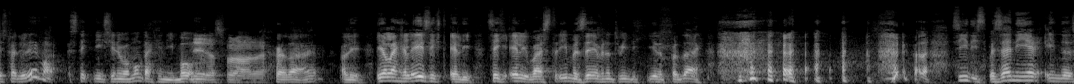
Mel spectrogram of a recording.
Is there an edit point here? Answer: yes; 2 cuts; at 3.7 s, 9.8 s

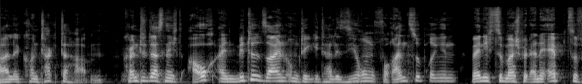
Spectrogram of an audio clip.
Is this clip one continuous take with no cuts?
yes; 0 cuts

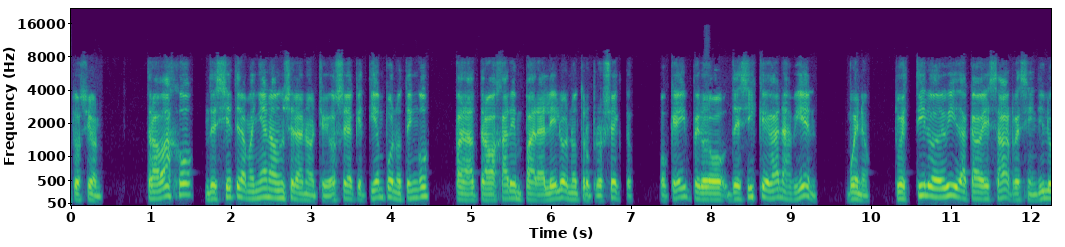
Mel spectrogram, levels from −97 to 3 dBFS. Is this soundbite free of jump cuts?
yes; 0 cuts

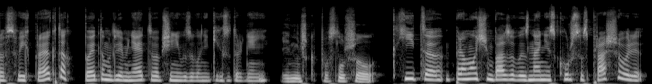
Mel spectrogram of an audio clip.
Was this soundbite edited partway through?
yes; 2 cuts; at 2.7 s, 3.8 s

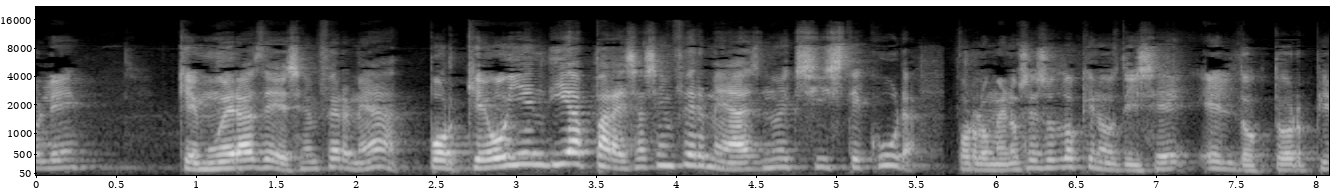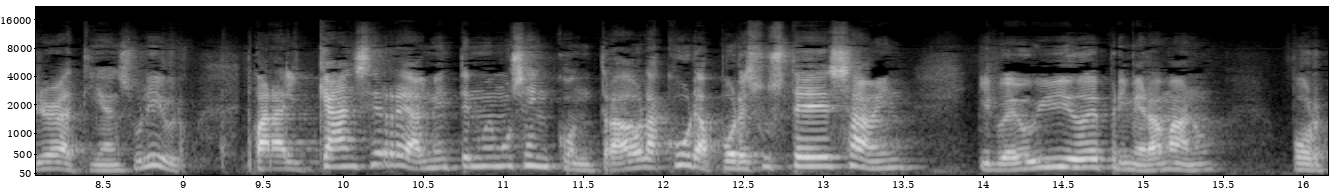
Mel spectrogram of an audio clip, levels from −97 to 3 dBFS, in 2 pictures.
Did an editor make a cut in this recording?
yes; 2 cuts; at 5.7 s, 9.3 s

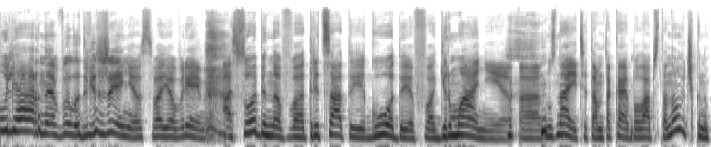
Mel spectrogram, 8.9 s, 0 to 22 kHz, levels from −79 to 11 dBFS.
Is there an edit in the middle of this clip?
no; 0 cuts

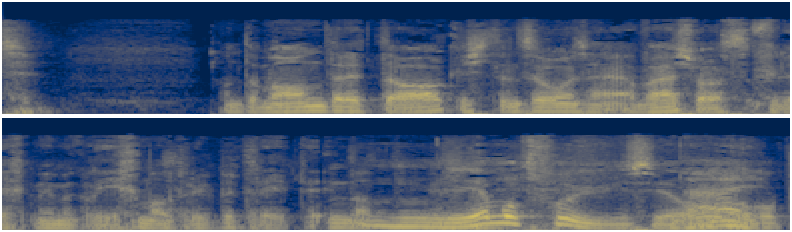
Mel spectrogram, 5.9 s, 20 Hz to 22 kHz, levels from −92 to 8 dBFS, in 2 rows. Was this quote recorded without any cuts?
no; 2 cuts; at 2.8 s, 4.2 s

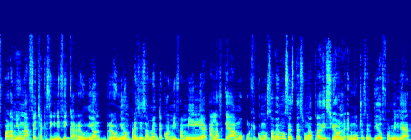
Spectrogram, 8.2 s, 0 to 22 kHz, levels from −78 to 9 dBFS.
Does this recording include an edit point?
yes; 1 cut; at 4.2 s

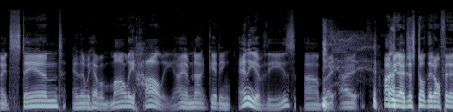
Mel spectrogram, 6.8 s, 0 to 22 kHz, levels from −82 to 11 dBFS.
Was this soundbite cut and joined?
no; 0 cuts

